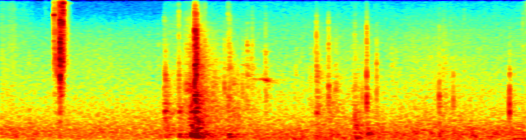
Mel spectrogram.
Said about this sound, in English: That's the door to Elizabeth's room.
